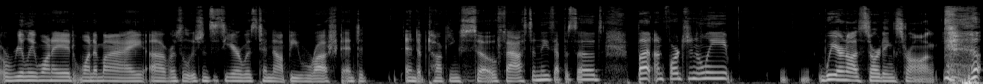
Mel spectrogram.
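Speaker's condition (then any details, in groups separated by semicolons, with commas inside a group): No condition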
